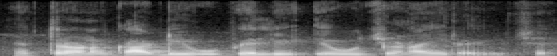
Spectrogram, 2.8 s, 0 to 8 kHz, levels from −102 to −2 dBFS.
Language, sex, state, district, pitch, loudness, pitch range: Gujarati, male, Gujarat, Navsari, 115 Hz, -20 LUFS, 110-115 Hz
